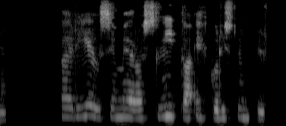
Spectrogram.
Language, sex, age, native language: Icelandic, female, 12, Serbo-Croatian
